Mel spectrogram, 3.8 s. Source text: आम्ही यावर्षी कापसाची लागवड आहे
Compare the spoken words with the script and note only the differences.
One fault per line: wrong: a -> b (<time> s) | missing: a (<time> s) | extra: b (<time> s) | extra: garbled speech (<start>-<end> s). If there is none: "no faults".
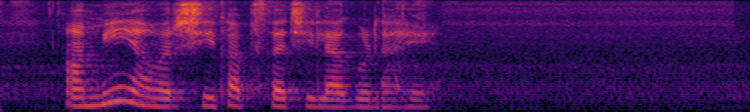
no faults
